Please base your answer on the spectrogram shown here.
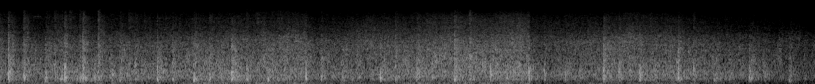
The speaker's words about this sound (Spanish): Y esta es una grabación del tren que pasa por el medio de nuestra comuna, ¿no?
